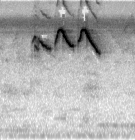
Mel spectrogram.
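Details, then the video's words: A wild yellow-bellied seedeater gives a short Bahian-style (baiano) phrase of three high whistled notes. The first note is softer and the next two are loud, arching slurs that fall away at the end. Steady faint high hiss behind. "papa capim baiano canto selvagem"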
